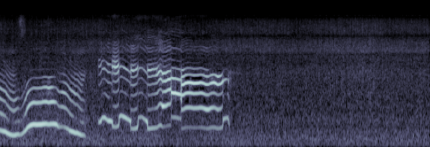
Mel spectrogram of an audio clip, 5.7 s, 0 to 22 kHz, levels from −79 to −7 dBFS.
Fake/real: real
